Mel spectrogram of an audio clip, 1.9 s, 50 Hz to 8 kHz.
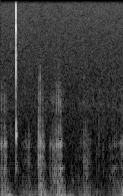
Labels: {"label": "biophony, knock croak", "recorder": "SoundTrap 300"}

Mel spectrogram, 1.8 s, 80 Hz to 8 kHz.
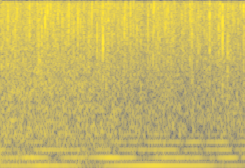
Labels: {"label": "biophony, midshipman", "recorder": "SoundTrap 500"}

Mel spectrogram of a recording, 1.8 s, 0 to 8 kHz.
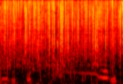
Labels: {"label": "biophony, cascading saw", "recorder": "SoundTrap 600 or HydroMoth"}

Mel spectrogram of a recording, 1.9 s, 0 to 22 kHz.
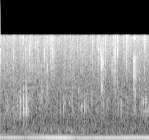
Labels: {"label": "anthrophony, boat engine", "recorder": "SoundTrap 500"}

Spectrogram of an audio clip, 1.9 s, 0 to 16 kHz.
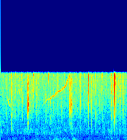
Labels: {"label": "biophony, dolphin", "recorder": "SoundTrap 500"}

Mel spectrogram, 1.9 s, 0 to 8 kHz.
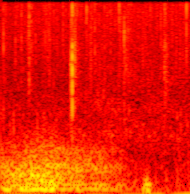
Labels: {"label": "biophony, growl", "recorder": "SoundTrap 500"}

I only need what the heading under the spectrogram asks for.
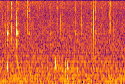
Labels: {"label": "ambient", "recorder": "HydroMoth"}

